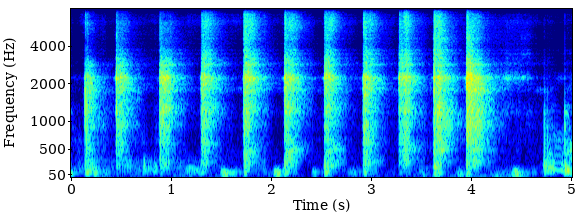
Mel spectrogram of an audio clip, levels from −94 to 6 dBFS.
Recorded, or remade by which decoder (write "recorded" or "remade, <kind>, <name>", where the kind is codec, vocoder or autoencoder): remade, codec, ZipCodec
